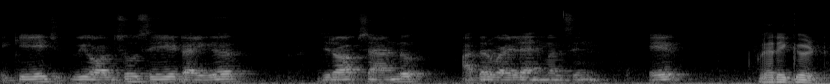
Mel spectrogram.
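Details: Adult patient reading a passage, likely pre-therapy assessment; voice thin and high before, harsh and excessively low-pitched after thyroplasty/vocal fold surgery, with slight swallowing difficulty; later improved after 20 therapy sessions; dysphonia with abnormally low pitch.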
